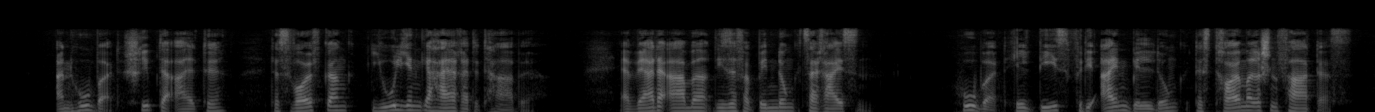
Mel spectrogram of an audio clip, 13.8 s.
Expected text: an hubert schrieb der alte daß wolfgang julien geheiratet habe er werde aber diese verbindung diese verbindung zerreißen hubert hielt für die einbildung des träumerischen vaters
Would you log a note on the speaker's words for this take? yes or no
yes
